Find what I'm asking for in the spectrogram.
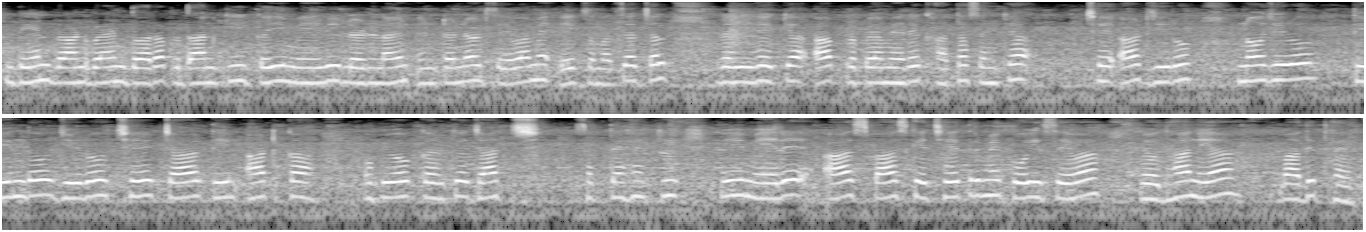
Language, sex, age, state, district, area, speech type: Hindi, female, 45-60, Uttar Pradesh, Sitapur, rural, read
